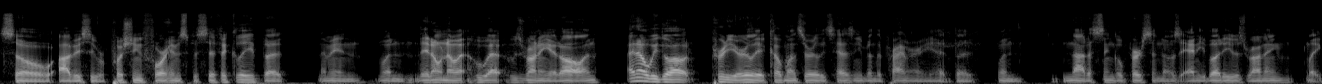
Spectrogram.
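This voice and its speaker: A man with a very deep, low voice and an Upper Midwest accent talks at a fairly quick pace with fairly even intonation, on a very clean recording with a silent background. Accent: Upper Midwest American. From Michigan, Jackson. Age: 20s. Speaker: local political group president. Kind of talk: casual interview. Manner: hesitant, many fillers.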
